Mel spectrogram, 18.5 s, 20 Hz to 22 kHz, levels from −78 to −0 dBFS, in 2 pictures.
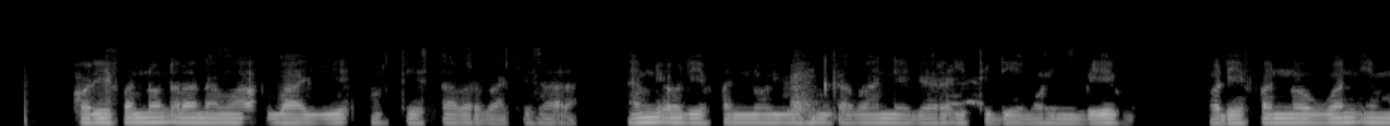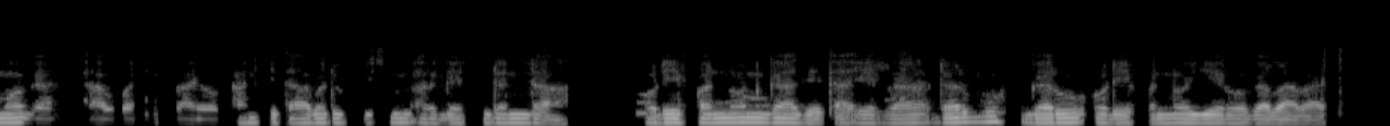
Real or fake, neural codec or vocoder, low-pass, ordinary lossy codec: real; none; 5.4 kHz; AAC, 32 kbps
